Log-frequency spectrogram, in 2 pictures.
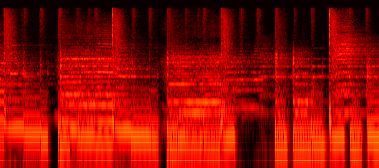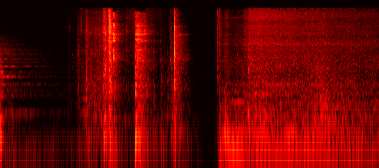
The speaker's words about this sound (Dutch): Eh, dit was een vaatwasser.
